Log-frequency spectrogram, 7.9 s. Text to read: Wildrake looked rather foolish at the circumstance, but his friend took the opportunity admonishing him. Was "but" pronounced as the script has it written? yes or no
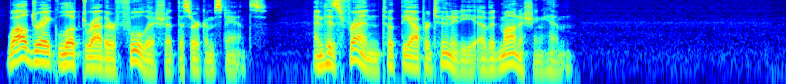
no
